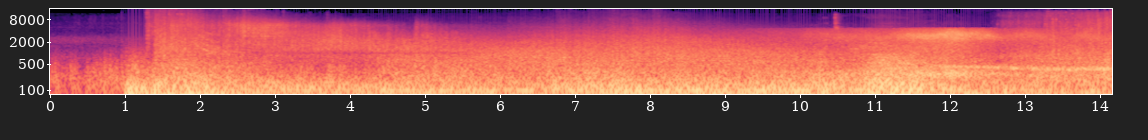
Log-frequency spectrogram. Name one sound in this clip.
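A huge explosion booms suddenly and rumbles on with a deep, steady roar.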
